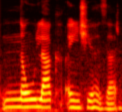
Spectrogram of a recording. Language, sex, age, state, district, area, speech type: Marathi, female, 18-30, Maharashtra, Sindhudurg, rural, spontaneous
